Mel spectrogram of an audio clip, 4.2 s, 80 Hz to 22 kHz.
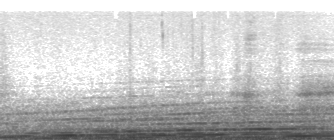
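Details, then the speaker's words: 2024 Hyundai Ioniq 6 Limited, dual-motor EV, at crawling speed: soft synthetic humming tones shift gently in pitch. This is the pedestrian warning speaker, not the motor or batteries, and it gets quieter as speed rises. "So as you're in slow speeds, you can hear that whine. That is not the engine. That is not the batteries doing anything. That's just a speaker making a noise that gets progressively quieter as you get up to speed."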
